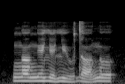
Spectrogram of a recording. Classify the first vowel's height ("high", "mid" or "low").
mid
